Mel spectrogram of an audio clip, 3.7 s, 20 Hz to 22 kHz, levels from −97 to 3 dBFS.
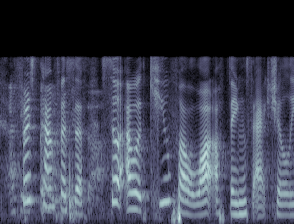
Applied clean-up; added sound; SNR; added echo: none; none; none; none.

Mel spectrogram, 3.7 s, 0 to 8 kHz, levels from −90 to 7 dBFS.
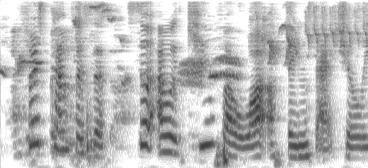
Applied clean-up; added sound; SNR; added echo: classical method WPE with log-MMSE.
